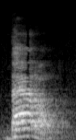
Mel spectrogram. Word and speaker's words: battle: Então temos battle. O T passa a ter som de R e uma palavra de 2 sílabas.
